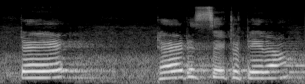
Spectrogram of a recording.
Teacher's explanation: जीवा मुख के ऊपरी दांतों के अंदर जो ऊपर का हिस्सा होता है, मसूड़ों वाला जो खुरदरा भाग होता है, उसे स्पर्श करती है, तो उन ध्वनियों को मूर्धन्य या मुर्दा ध्वनि कहा जाता है। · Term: मूर्धन्य ध्वनियाँ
